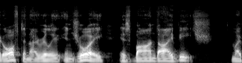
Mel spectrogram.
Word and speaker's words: Bondi: Now, the one channel that I watch quite often, I really enjoy, is Bondi Beach. Am I pronouncing it right? Is it Bondi Beach? Bondi.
